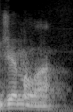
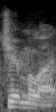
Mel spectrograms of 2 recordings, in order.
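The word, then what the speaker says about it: Jamillia: name of the new queen of Naboo Queen Jim a lot that's how they pronounce it it spelled Jamelia but it's pronounced Jim a lot in the movie I'm gonna say correct because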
